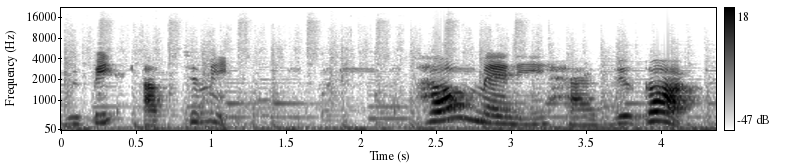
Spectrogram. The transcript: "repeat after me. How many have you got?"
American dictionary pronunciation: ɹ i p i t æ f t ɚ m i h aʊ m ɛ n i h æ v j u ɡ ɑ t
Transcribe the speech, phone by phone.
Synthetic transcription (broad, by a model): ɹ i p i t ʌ p t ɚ m i h aʊ m ɛ n i h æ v j u ɡ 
